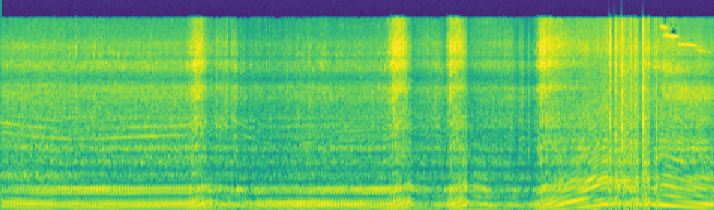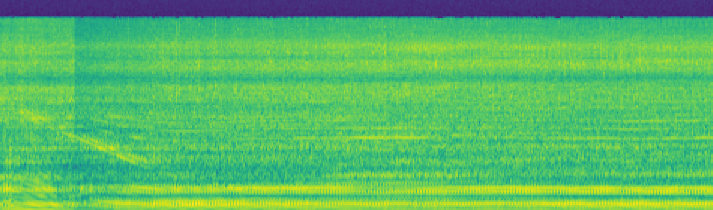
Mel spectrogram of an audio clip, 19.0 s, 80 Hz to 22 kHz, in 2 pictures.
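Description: Honda Civic EG's B16 four-cylinder VTEC engine idling with the hood open, blipped a few times in the first half. One longer rev rises and falls around eight seconds in, then the engine settles to a steady idle.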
